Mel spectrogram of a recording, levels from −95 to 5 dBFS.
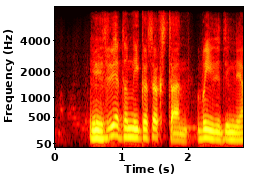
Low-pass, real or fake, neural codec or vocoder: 7.2 kHz; fake; codec, 16 kHz, 0.5 kbps, X-Codec, HuBERT features, trained on general audio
